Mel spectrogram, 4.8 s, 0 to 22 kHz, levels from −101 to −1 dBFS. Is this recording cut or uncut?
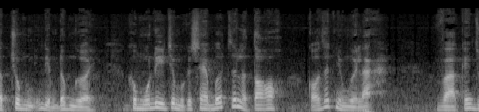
uncut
